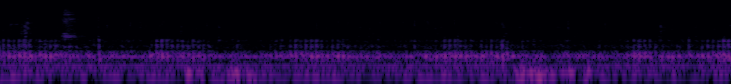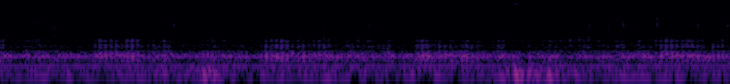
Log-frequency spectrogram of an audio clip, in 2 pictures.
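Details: Pair of young kittens curled on a blanket from their mother's house, purring softly: a gentle low rumble with rapid regular throbbing, steady throughout, plus a few faint clicks in a quiet room.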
